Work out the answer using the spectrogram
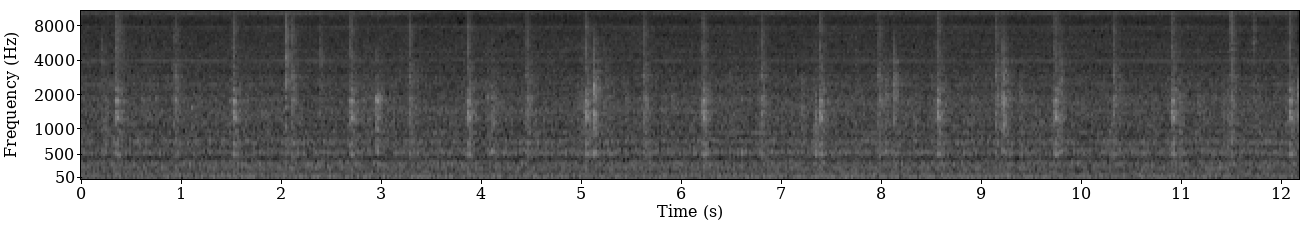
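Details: Miele tumble dryer during drying: light even tick a little under once a second over a soft drum rumble, from a small ball sensor touching a contact spot on the drum each turn; normal, per the Miele technician.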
